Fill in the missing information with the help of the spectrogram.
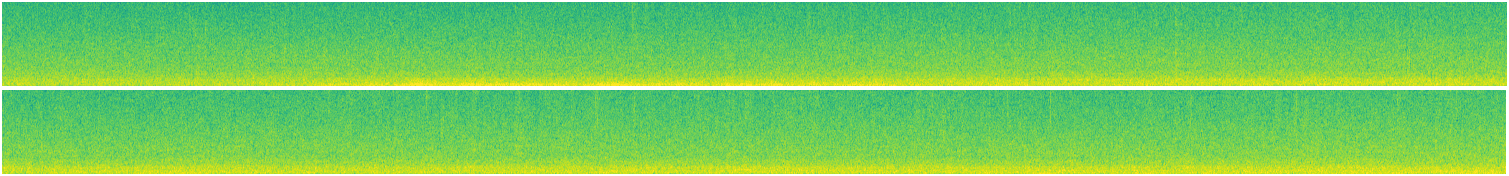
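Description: Steady hiss of rain falling, with a low rumble of thunder about four to eight seconds in.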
